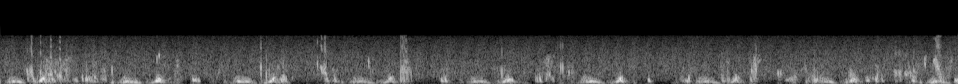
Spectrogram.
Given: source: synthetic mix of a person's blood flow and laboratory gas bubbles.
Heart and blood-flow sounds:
Doppler ultrasound of blood flow; precordium
0.24-1.16 s: bubbles
1.23-1.30 s: bubbles
1.54-1.63 s: bubbles
1.73-1.82 s: bubbles
1.90-2.01 s: bubbles
2.58-2.95 s: bubbles
3.15-3.42 s: bubbles
3.66-3.74 s: bubbles
3.98-4.13 s: bubbles
4.38-4.51 s: bubbles
4.99-5.17 s: bubbles
5.34-5.77 s: bubbles
6.45-6.54 s: bubbles
6.79-6.94 s: bubbles
7.20-7.32 s: bubbles
7.48-7.62 s: bubbles
7.75-7.99 s: bubbles
8.02-8.27 s: bubbles
8.47-8.59 s: bubbles
8.63-9.59 s: bubbles
From the record:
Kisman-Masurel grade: 242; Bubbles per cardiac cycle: several, 3 to 8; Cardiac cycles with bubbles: 100%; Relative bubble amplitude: moderate (0.250 to 0.450); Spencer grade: 3 (all of the cardiac periods contain showers or single bubble signals, but not dominating or overriding the cardiac motion signals); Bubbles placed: anywhere in the cardiac cycle

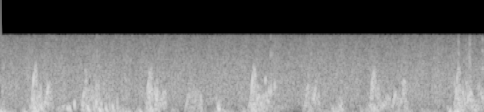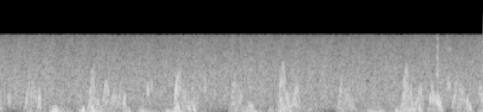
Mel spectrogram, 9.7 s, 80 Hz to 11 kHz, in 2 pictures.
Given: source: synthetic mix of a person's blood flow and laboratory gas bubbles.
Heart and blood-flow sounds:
Doppler ultrasound of blood flow; precordium
0.60-1.21 s: bubbles
1.54-1.60 s: bubbles
2.15-2.23 s: bubbles
2.62-2.81 s: bubbles
3.29-3.46 s: bubbles
3.95-4.07 s: bubbles
4.52-4.88 s: bubbles
4.90-4.96 s: bubbles
6.28-6.39 s: bubbles
6.68-6.93 s: bubbles
7.31-7.40 s: bubbles
7.62-7.67 s: bubbles
8.93-9.36 s: bubbles
9.50-9.58 s: bubbles
9.62-9.68 s: bubbles
From the record:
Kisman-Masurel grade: 232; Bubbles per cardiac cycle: several, 3 to 8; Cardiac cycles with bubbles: 50 to 99%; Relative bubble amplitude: moderate (0.250 to 0.450); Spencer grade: 3 (all of the cardiac periods contain showers or single bubble signals, but not dominating or overriding the cardiac motion signals); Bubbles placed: anywhere in the cardiac cycle

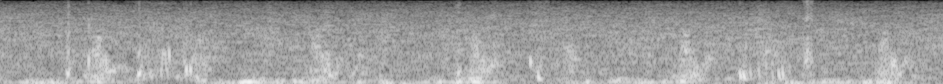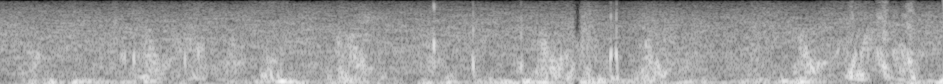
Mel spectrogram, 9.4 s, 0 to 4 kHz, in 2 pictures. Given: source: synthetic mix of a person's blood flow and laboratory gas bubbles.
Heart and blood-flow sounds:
Doppler ultrasound of blood flow; precordium
0.31-0.52 s: bubbles
0.68-1.06 s: bubbles
2.27-2.33 s: bubbles
2.62-2.75 s: bubbles
3.67-3.96 s: bubbles
4.00-4.09 s: bubbles
5.26-5.42 s: bubbles
5.57-5.77 s: bubbles
6.00-6.16 s: bubbles
6.34-6.49 s: bubbles
6.86-6.92 s: bubbles
7.04-7.12 s: bubbles
7.29-7.36 s: bubbles
7.41-7.84 s: bubbles
8.87-9.37 s: bubbles
From the record:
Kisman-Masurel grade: 233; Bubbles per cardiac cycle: several, 3 to 8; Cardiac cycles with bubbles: 50 to 99%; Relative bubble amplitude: loud (0.450 to 0.775); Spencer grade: 3 (all of the cardiac periods contain showers or single bubble signals, but not dominating or overriding the cardiac motion signals); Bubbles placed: anywhere in the cardiac cycle

